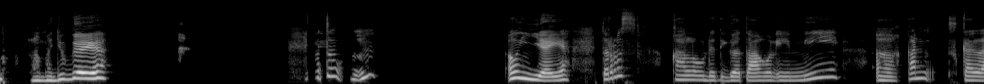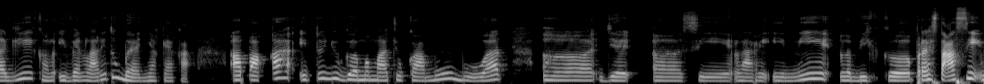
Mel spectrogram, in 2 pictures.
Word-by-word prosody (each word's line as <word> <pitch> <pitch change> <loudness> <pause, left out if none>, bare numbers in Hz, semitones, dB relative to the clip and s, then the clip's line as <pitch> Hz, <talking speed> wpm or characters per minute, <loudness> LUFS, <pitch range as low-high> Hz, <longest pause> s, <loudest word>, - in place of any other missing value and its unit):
Wah, 245 - -5 0.2
lama 185 0 +1
juga 240 +6 +6
ya? 275 +1 +10 2.1
Itu 370 +4 -5
nmhm. 315 - -2 1.3
Oh 290 +3 +5
iya, 215 -10 +6
ya. 205 +4 0 0.3
Terus 350 +12 -5 0.3
kalau 210 -2 -3
udah 190 -1 -5
3 180 +1 -3
tahun 185 0 -2
ini, 235 - -4 0.4
eee, 185 -2 -3
kan 275 +2 -3 0.2
sekali 190 -2 -4
lagi 180 +8 -2
kalau 180 -5 -8
event 185 0 -4
lari 170 +6 -1
tuh 320 - -1
banyak 175 -5 -3
ya 160 -2 -10
Kak. - - -8 0.4
Apakah 205 +8 +3
itu 220 +6 -5
juga 230 -6 0
memacu 195 -1 -2
kamu 200 +9 -2
buat, 190 +4 -2 0.4
eee, 190 -1 -2
jad 175 0 -2
eee, 175 -8 -8
si 170 -1 -7
lari 170 -1 -5
ini 195 +11 -1 0.2
lebih 180 -1 -3
ke 185 -1 0
prestasi 275 - +6
195 Hz, 125 wpm, -24 LUFS, 180-245 Hz, 2.1 s, ya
